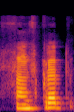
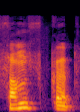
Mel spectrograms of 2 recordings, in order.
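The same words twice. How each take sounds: First: The first vowel is nasalized, with no closed m. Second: The first syllable ends in a clear m sound. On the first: "नासिका से संस्कृत इस प्रकार से उच्चारण करें" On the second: "या संस्कृत इस प्रकार से भी उच्चारण किया जा सकता है"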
